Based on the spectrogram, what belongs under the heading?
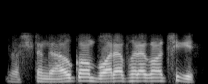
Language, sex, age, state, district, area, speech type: Odia, male, 18-30, Odisha, Cuttack, urban, conversation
